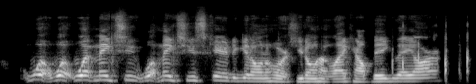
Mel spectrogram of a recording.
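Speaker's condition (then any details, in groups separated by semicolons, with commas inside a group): No condition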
